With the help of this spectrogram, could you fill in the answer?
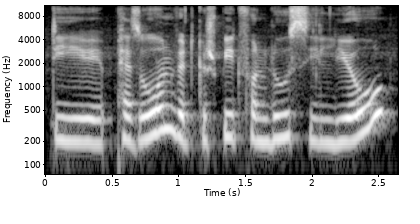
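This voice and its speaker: A woman talking casually but critically about a film, laying out her opinions clearly. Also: mid-range voice, unhurried, mellow.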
